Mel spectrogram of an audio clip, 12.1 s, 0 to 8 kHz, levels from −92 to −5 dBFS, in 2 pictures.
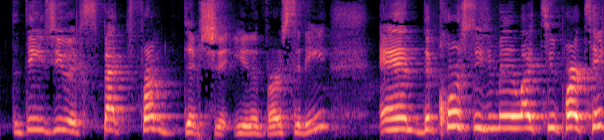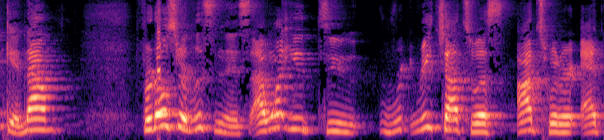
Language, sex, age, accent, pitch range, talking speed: English, male, 20-39, American, 175-250 Hz, 175 wpm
